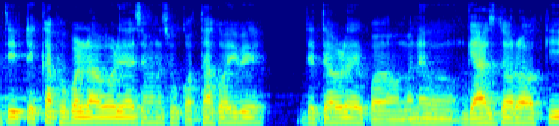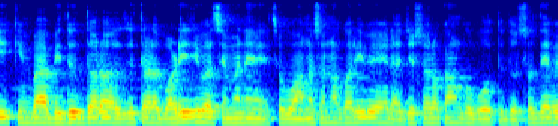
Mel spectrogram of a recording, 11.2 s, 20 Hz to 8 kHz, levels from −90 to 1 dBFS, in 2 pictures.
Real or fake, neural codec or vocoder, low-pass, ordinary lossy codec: real; none; 7.2 kHz; none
